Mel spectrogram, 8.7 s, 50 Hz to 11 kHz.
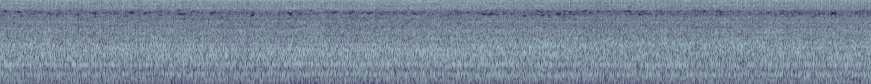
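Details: Onan Cummins HGJAB QG 7000/5500 generator restarted after its float bowl was drained and the fuel pump reprimed: loud, steady, even drone with no misses, knocks or speed changes, idling smoothly with no load.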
